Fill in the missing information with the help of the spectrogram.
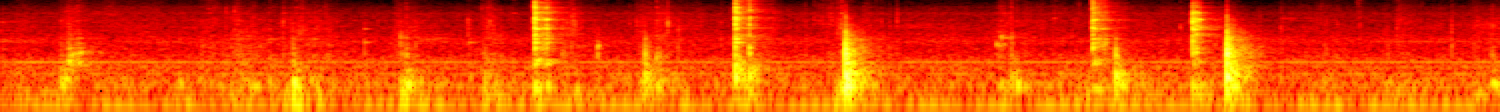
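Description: Tongs tossing thinly sliced zucchini in a glass mixing bowl, clinking against the glass in a string of sharp, uneven clinks, the loudest a little past halfway.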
